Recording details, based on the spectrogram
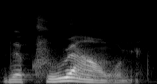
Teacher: Donc il y a deux sons. Il y a d'abord le A, cra, et ensuite, avec le W qu'il y a derrière le O, eh ben, on finira un petit peu en arrondi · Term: diphtongue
